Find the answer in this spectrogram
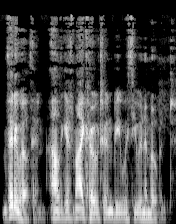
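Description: A man's voice: fairly low pitch, quick pace, heavy background noise, close to an everyday voice. A man playing an earnest, deferential warehouse clerk in 1940s radio drama style, polite and a little hesitant.

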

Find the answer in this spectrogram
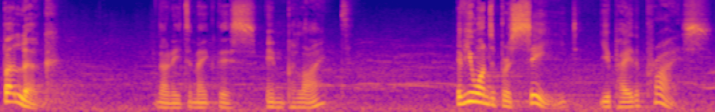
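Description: A man's voice: on the low side, very animated, slow pace, pauses often, soft background music. A man voicing a mischievous female gang member in a fantasy audio drama, with theatrical mock courtesy and archaic phrasing. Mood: politely menacing.

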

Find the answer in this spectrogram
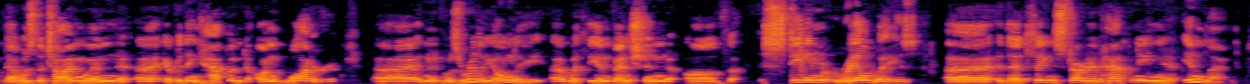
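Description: Older Swedish-Canadian designer, higher voice, reflective and halting, roomy sound. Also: male voice, fairly even intonation. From Sweden and Canada. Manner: measured, with frequent pauses and uhs. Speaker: guest, industrial designer. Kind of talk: reflective interview talk.

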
